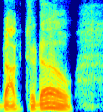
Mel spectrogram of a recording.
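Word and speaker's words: Dr. No: 1963, the first James Bond film, Dr. O starring Sean Connory premieres in the US. It's spelled N O not K n.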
